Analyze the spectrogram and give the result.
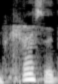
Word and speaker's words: chesed: Sometimes you'll see this if you have a transliterated like Bible software, and you see it's spelled H-E-S-E-D or C-H-E-S-E-D, because the H in Hebrew in this word is guttural, so it's like chesed.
